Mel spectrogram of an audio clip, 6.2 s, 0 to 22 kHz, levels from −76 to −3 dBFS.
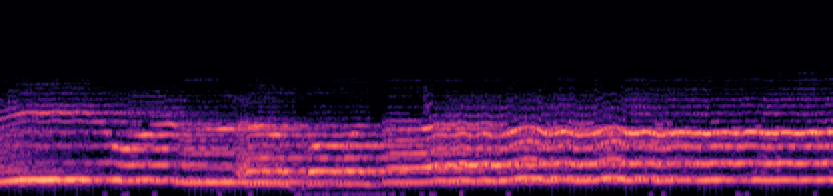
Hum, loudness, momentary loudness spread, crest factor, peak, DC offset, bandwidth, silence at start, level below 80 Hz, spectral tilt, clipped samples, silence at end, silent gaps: none; -22 LUFS; 5 LU; 10 dB; -12 dBFS; under 0.1%; 4.4 kHz; 0 s; -64 dBFS; -3 dB/octave; under 0.1%; 0 s; none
